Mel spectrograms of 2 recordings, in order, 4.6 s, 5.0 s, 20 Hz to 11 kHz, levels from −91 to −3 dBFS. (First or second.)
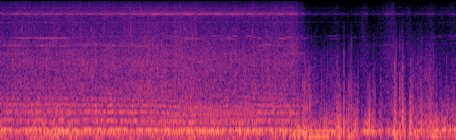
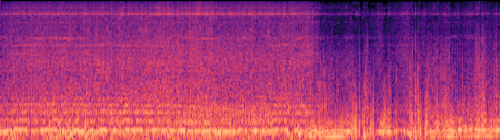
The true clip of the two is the first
